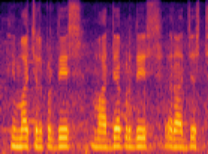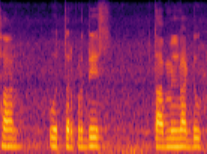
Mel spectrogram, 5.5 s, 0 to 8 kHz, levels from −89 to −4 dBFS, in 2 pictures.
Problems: background sounds at intervals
